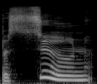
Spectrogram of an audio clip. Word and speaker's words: bassoon: However, I would like to remind you that bassoon rhymes with buffoon."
